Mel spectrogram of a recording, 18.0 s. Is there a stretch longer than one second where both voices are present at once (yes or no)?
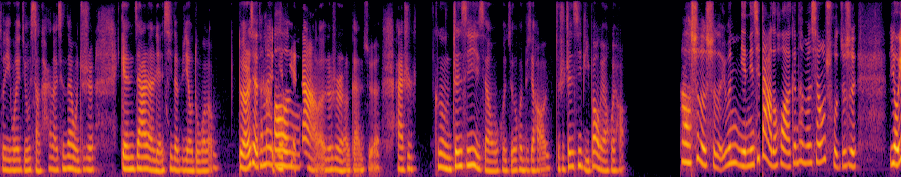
no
